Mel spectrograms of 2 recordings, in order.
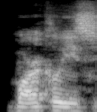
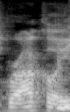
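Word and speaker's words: Barclay: run-ins with Picard, or Picard mispronounces his name as Broccoli.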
